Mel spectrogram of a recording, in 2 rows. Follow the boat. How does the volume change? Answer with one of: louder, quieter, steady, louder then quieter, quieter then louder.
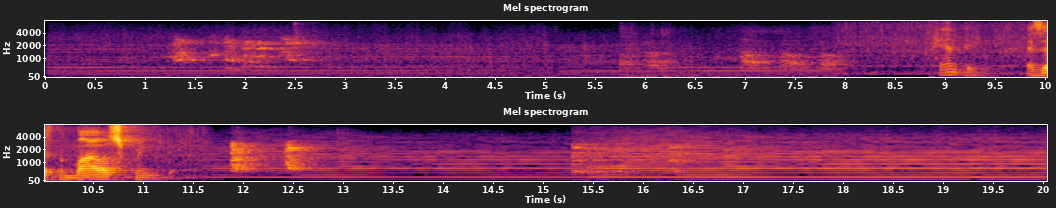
louder.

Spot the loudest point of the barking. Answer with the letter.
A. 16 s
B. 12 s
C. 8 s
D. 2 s
B.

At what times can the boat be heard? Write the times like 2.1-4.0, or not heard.
0.0-20.0.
